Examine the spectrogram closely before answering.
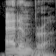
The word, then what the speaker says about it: Edinburgh: as Edinburgh let's say the most native RP way of pronouncing it it's just edinb Bruh Bruh Edinburgh short schwar sound at the end uh Bruh Bruh Edinburgh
